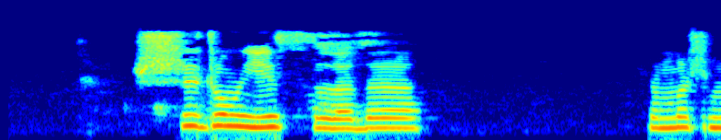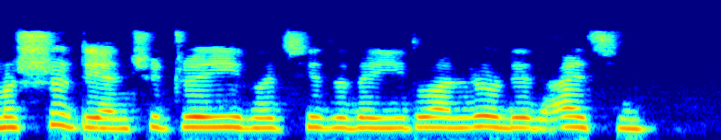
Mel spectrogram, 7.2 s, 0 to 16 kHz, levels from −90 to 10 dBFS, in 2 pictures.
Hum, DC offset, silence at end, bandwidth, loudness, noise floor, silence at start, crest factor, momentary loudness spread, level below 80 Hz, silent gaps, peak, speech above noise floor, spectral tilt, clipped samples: none; under 0.1%; 0.35 s; 7.8 kHz; -17 LUFS; -76 dBFS; 0.65 s; 16 dB; 9 LU; -62 dBFS; none; -2 dBFS; 59 dB; -3.5 dB/octave; under 0.1%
